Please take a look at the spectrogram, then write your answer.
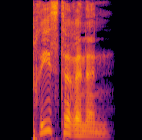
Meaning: plural of Priesterin
- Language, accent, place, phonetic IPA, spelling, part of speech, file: German, Germany, Berlin, [ˈpʁiːstəʁɪnən], Priesterinnen, noun, De-Priesterinnen.ogg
